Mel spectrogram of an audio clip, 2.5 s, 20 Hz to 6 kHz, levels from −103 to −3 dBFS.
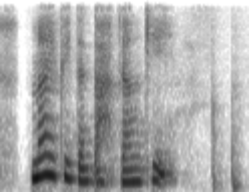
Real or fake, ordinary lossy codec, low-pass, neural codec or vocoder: fake; Opus, 64 kbps; 5.4 kHz; codec, 16 kHz, 0.5 kbps, FunCodec, trained on Chinese and English, 25 frames a second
